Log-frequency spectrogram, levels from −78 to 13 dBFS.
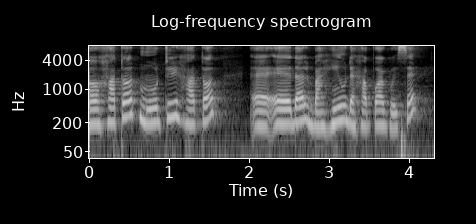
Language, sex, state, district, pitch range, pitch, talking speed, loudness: Assamese, female, Assam, Kamrup Metropolitan, 180-215 Hz, 195 Hz, 140 wpm, -15 LUFS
